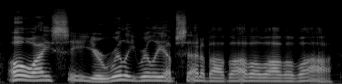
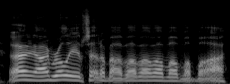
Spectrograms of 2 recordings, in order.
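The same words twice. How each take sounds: First: High and loud, matching the upset energy; matching their intensity. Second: High, loud, fast upset rant; shrill-free loud agitated complaint, much higher and faster; upset client. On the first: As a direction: meet their urgency at the same pitch and volume. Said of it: "match someone in their tonality". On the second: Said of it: "somebody's coming at me". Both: Shown as a demonstration.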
